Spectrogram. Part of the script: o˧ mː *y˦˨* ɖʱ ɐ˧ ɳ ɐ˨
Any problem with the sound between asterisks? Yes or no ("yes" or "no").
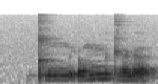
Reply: no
